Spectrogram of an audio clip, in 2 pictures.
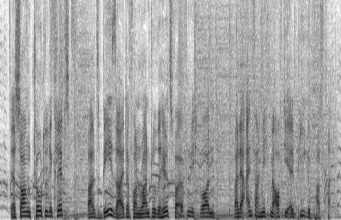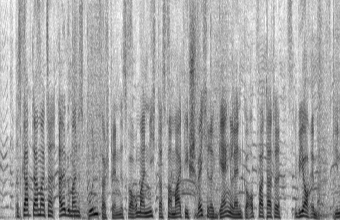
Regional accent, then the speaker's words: Dortmund, North Rhine-Westphalia, Germany; Ich komme aus Dortmund.

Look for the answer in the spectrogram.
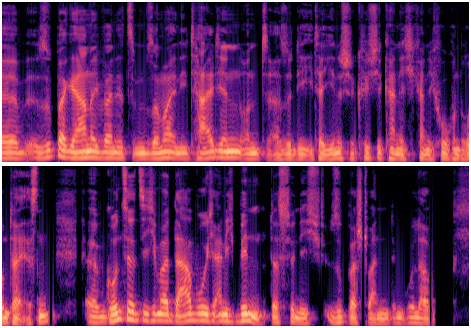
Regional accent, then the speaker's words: Hanover, Lower Saxony, Germany; born or raised there; also born or lived in Stuttgart / Berlin

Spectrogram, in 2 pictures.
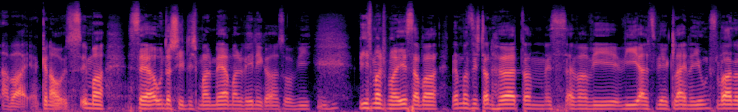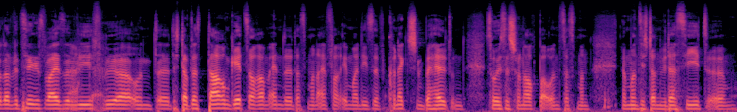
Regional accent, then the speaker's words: St. Leon-Rot, Baden-Württemberg, Germany; Ja, genau, wir kommen aus Roth, aus so St. Leon Roth heißt der Ort.

